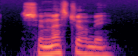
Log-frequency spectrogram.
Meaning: 1. to masturbate (another person) 2. to masturbate (oneself) 3. to masturbate (each other)
- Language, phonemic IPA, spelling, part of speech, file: French, /mas.tyʁ.be/, masturber, verb, Fr-masturber.ogg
